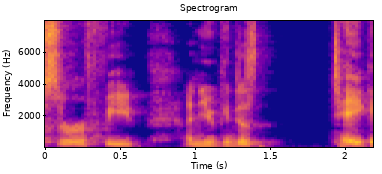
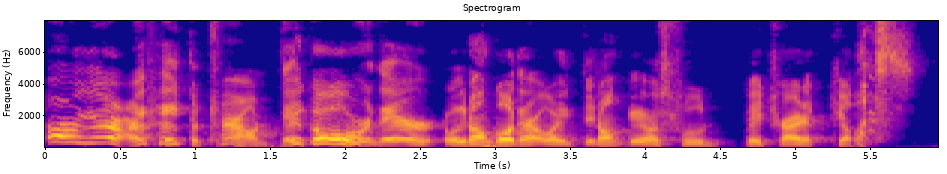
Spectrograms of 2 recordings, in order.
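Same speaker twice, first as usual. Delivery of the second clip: put-on mole creature character voice. Explaining a game feature, the speaker plays a mole answering someone who asks the way, in mole voice. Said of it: "Apparently that's my mole voice".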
